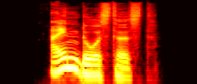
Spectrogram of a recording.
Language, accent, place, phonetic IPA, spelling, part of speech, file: German, Germany, Berlin, [ˈaɪ̯nˌdoːstəst], eindostest, verb, De-eindostest.ogg
- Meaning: inflection of eindosen: 1. second-person singular dependent preterite 2. second-person singular dependent subjunctive II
